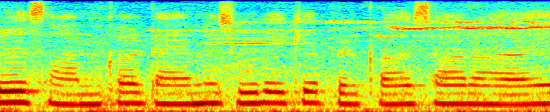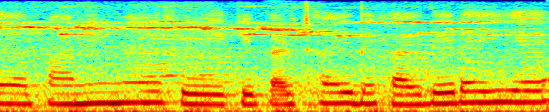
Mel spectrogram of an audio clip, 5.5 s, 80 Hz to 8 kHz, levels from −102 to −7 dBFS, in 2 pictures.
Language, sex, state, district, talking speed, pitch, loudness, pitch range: Hindi, female, Jharkhand, Jamtara, 230 wpm, 235 Hz, -14 LUFS, 230-250 Hz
